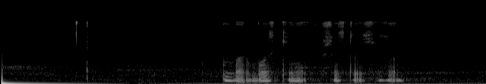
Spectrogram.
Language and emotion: Russian, neutral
